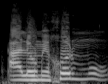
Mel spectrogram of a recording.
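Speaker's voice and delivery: boosted volume, drawn-out words; making sure it's heard. Real, not acted. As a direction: say it loud and slowly into the mic. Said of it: "Se escucha, se escucha".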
